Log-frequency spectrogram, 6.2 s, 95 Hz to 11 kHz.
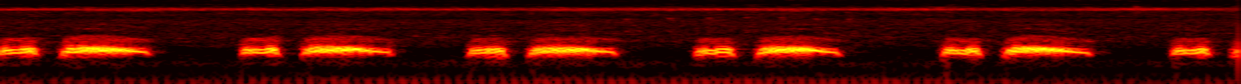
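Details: Running spotted dove giving 'lèo rồng' style coos: a clipped note followed by a fuller, longer hoarse coo, the pair repeated roughly every 1.2 seconds in an even rhythm, on a quiet background.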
